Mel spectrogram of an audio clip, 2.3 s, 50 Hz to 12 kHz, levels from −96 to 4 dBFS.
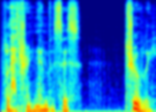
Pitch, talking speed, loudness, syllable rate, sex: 115 Hz, 100 wpm, -20 LUFS, 5.4 syllables/s, male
